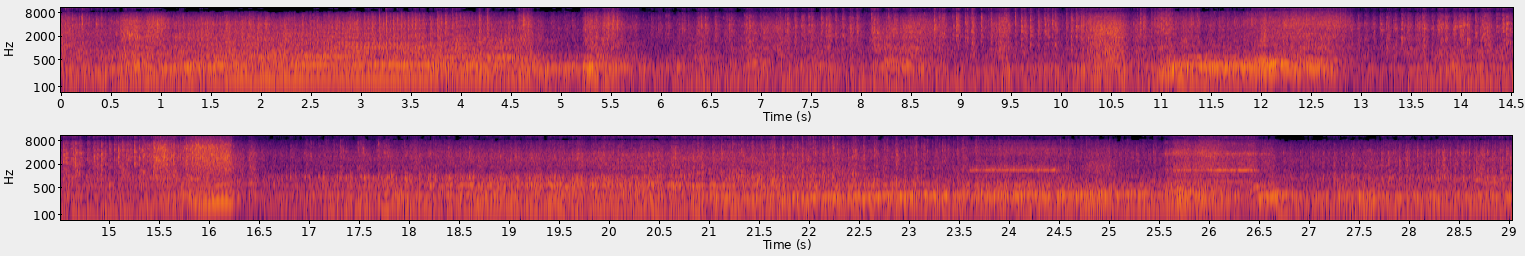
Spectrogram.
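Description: Car engines running at low speed, with the revs rising and falling a couple of times. There are a few short sharp knocks, and two short high beeps near the end.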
